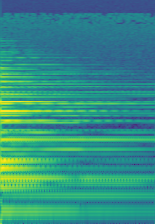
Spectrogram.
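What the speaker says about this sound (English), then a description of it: "The blue notes refer to a sound of dissonance in the music" A single sustained dissonant jazz chord with a blue-note clash rings out alone, full and resonant, then slowly fades over about a second and a half.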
